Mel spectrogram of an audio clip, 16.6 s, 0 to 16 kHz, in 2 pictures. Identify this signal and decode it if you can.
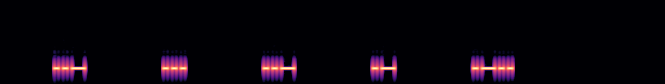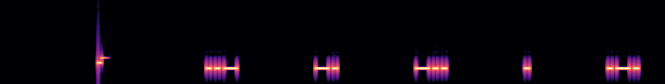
Morse code, heard as a keyed tone, about 21 wpm, spaced as for 8 wpm, 700 Hz. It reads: USUAL UNDER
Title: 6x Character Spacing - Top 500 Words - 22wpm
